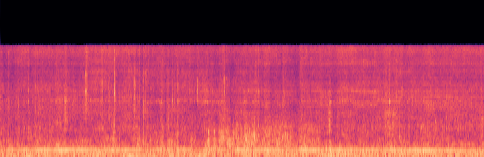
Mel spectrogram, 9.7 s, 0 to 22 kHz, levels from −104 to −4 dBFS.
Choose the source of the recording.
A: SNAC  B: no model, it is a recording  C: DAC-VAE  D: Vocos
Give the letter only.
A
